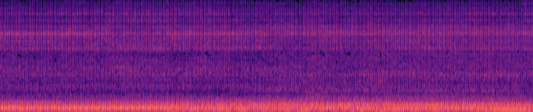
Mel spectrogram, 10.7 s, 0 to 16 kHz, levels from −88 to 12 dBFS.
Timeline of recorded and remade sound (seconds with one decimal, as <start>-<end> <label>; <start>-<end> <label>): 0.0-10.7 recorded

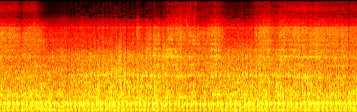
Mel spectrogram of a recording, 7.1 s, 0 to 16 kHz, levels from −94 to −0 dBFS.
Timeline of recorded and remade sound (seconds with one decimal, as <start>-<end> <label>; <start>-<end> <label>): 0.0-0.6 recorded; 0.6-1.4 remade; 1.4-7.1 recorded

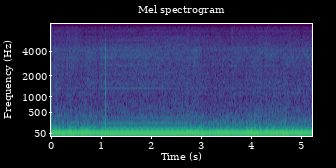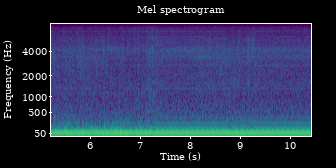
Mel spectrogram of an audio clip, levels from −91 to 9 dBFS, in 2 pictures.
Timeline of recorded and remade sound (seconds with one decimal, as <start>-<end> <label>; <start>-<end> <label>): 0.0-1.0 remade; 1.0-2.7 recorded; 2.7-7.3 remade; 7.3-8.7 recorded; 8.7-9.3 remade; 9.3-10.4 recorded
